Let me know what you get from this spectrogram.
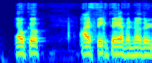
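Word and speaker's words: Elko: Um, but yeah, I think they're they still have, you know, is it Eco? Is that how you pronounce their coach's last name? Elco. Elco.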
